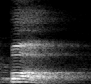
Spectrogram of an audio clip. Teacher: जब आप बोलोगे तो आपके होठ टकरा जाएंगे। यहां से श्वास वायु आई लेकिन आपके होठ टकरा गए, जिसकी वजह से रुकी फिर बाहर गई।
